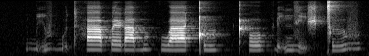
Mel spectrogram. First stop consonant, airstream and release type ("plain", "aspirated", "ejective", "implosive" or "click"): implosive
